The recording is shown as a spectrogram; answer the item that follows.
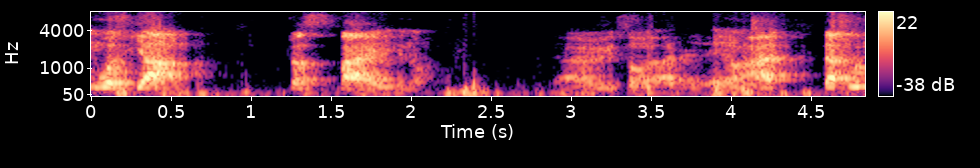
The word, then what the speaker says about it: Iah: It's not Yah like the sort of the Lord's name. It's Yah like I-A-H, but it's pronounced Yah.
